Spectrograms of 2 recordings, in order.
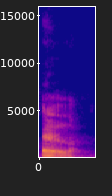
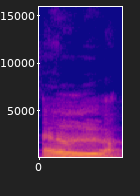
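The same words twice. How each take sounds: First: The L is short, tongue straight up behind teeth. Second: The L is held longer, tongue further back. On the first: "It doesn't do anything else" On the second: "with an Irish accent"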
